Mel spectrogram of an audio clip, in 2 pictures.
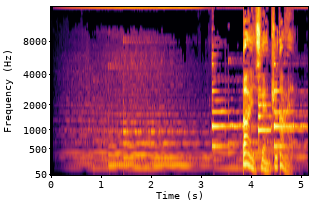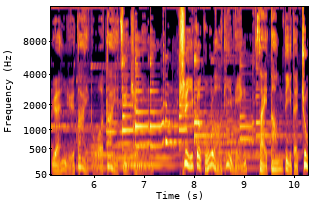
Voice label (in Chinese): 样音古典风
